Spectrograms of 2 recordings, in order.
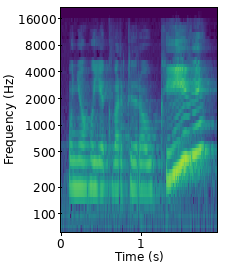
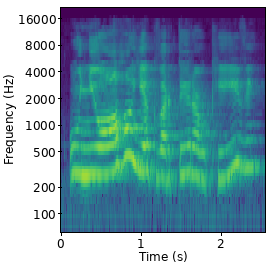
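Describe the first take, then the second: First: The pitch rises on the word Києві. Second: The pitch rises on the word нього. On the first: The question is whether it is in this city or another. "У Києві чи в іншому місті, in another city?" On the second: The question is whether this person or another owns it. "У нього чи в іншої людини?"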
